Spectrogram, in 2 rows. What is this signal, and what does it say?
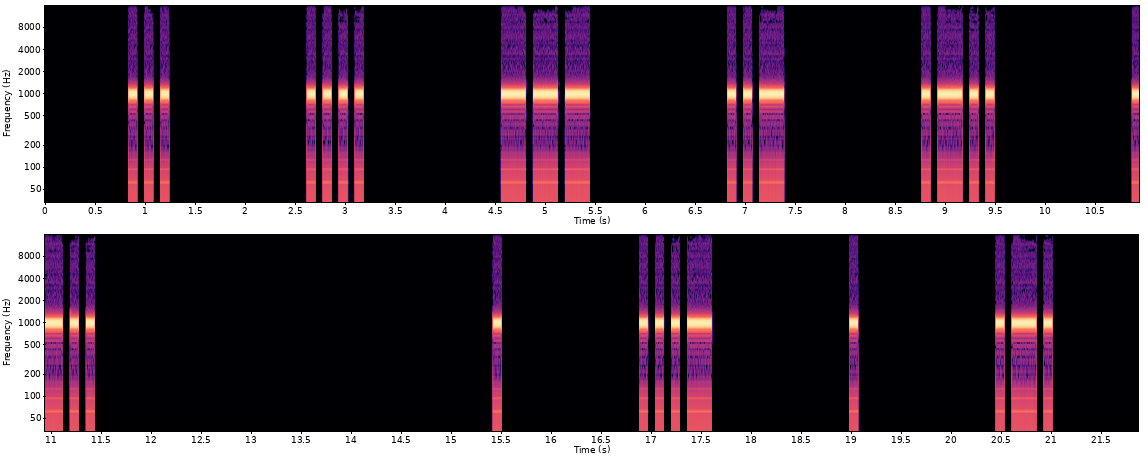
Morse code, heard as a keyed tone, about 15 wpm, spaced as for 5 wpm, 1000 Hz. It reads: SHOULD EVER
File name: qotdfiles / 5wpm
